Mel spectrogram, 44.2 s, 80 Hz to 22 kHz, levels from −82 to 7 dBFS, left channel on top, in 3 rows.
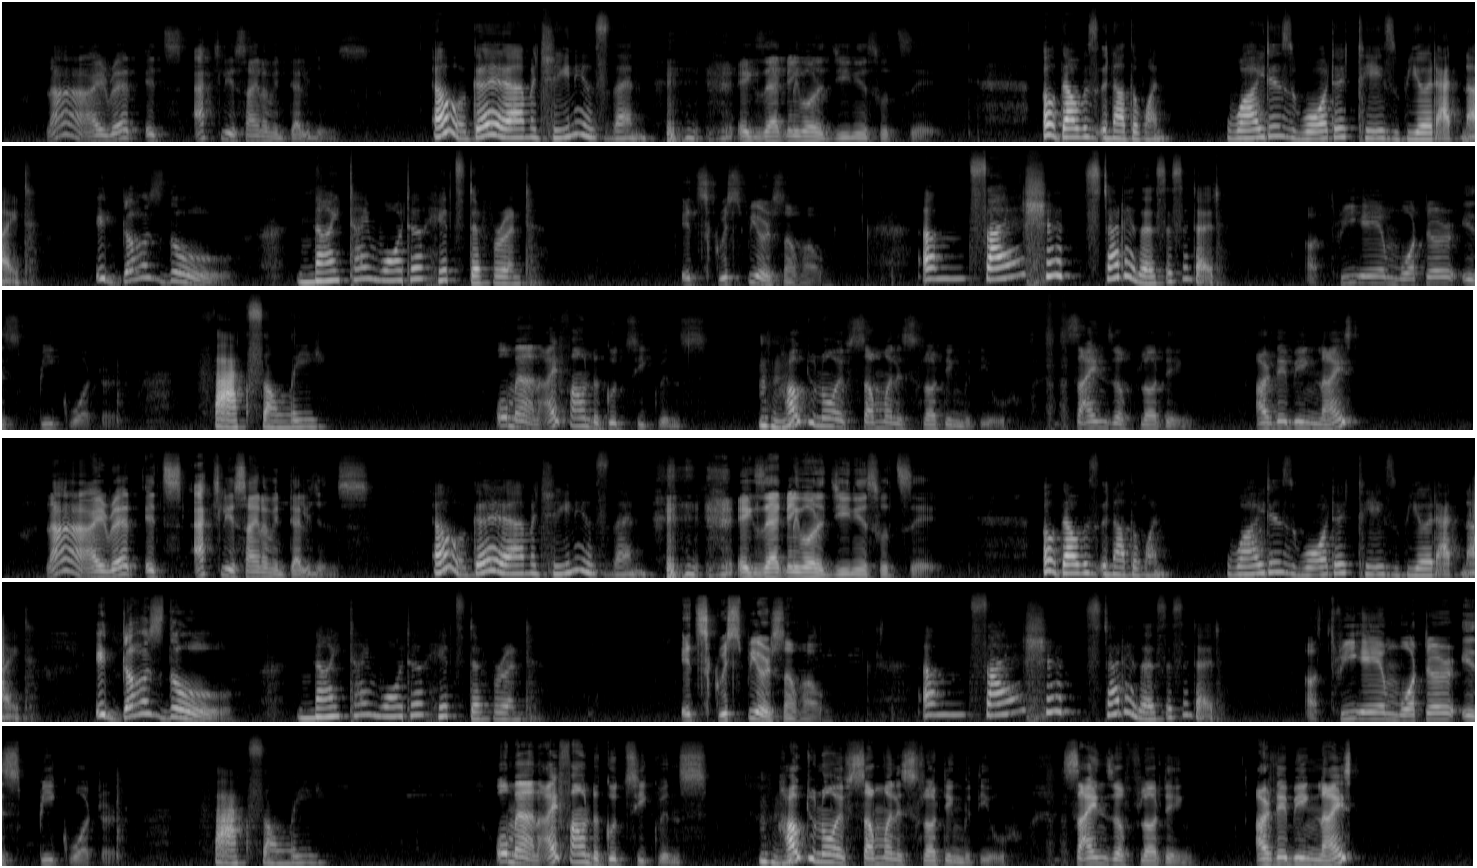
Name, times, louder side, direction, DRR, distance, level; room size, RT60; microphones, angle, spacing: voice 1, 0.4-3.6 6.5-9.3 15.7-17.0 21.5-22.9 27.8-30.6 34.4-36.5 37.2-39.5 40.1-41.4 42.0-42.9, right 7 dB, 60° right, 0.4 m, -32 dB
voice 2, 4.3-6.4 10.4-11.6 12.3-15.1 17.7-20.1 23.9-26.8 31.6-32.6 37.0-37.4, left 3 dB, 30° left, 0.6 m, -29 dB
13.0 x 5.4 x 5.0 m
head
